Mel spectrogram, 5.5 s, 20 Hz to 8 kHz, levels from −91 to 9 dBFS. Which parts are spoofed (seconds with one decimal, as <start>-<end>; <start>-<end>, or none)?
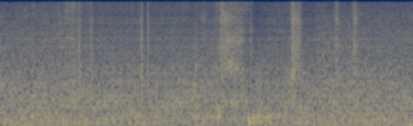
0.9-4.2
